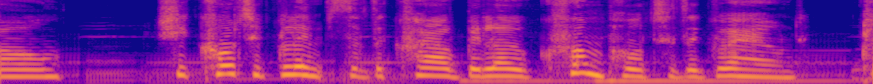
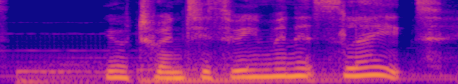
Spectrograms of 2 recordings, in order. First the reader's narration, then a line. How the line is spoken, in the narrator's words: he murmured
